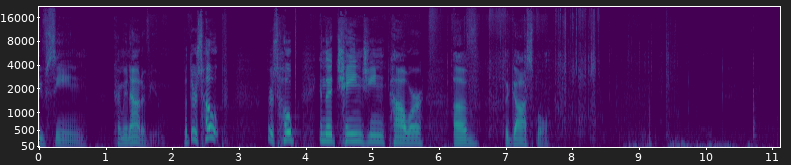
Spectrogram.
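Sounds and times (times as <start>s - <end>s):
speech: 0.0s - 7.8s
hands wiped with a cloth rag: 5.8s - 8.4s.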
